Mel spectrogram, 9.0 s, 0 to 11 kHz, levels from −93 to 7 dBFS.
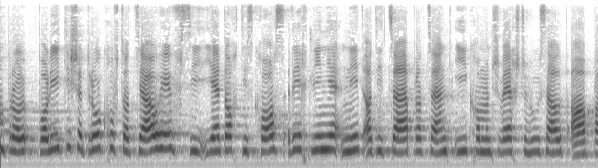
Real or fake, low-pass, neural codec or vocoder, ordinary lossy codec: real; 9.9 kHz; none; none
